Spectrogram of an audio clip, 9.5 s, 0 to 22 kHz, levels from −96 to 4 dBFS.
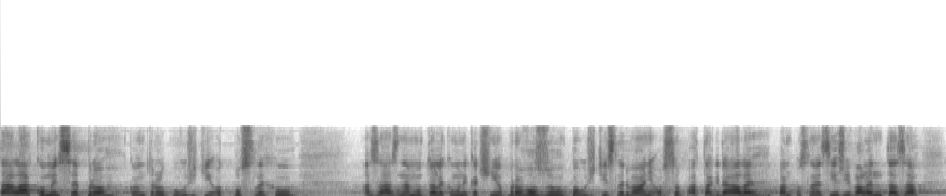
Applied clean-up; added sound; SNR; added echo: none; none; none; none.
